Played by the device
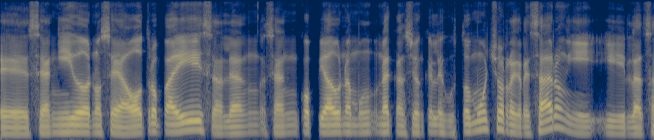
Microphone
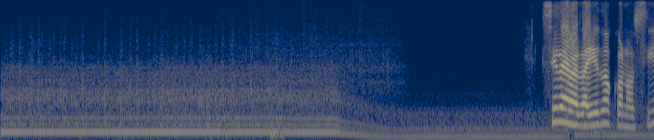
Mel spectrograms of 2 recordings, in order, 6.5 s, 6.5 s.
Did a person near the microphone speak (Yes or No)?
Yes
